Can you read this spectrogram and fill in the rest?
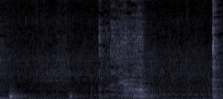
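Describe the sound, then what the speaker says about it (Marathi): Masala okra (bhindi) stirred as it fries in a pan, with a few quick spatula scrapes and taps over a steady soft sizzle, close and moderately loud, with no speech. "मस्त मिक्स करूया. तर आता भेंडी लगेच शिजते."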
